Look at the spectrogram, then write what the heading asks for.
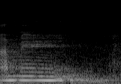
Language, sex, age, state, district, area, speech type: Odia, female, 45-60, Odisha, Ganjam, urban, spontaneous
